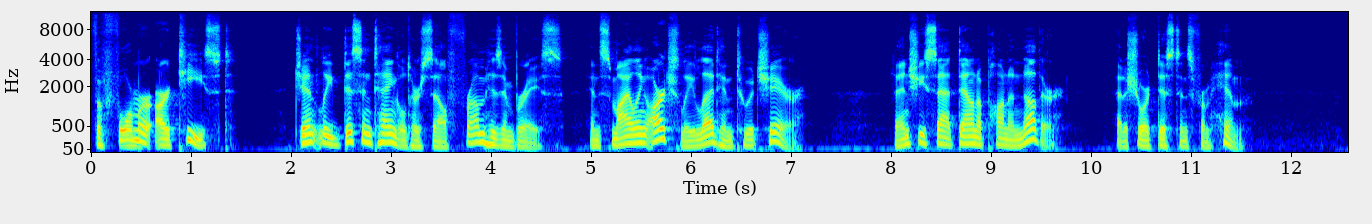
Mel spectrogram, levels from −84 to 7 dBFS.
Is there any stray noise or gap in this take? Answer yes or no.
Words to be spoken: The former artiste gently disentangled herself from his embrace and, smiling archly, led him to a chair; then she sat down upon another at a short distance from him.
no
